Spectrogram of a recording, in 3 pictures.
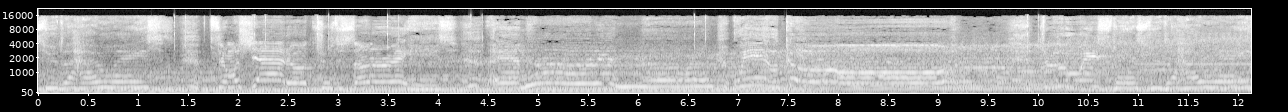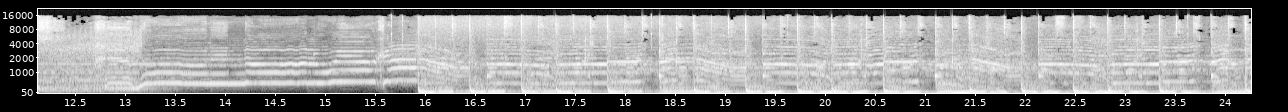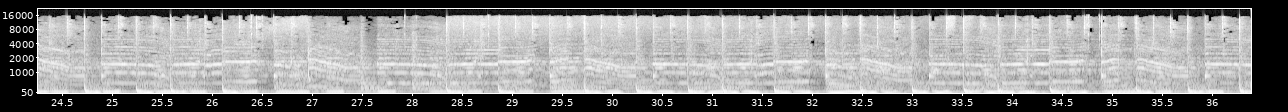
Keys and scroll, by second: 0.7-1.1 typing, 9.1 typing.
